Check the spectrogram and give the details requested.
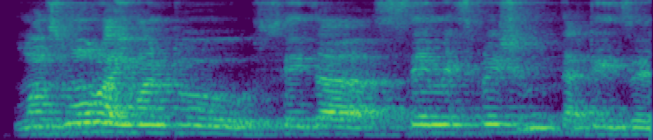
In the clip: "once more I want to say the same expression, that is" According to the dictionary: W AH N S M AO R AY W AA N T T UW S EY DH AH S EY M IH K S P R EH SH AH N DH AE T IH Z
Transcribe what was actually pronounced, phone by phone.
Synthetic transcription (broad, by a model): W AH N S M AO R AY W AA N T T UW S EY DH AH S EY M IH K S P R EH SH AH N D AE T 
